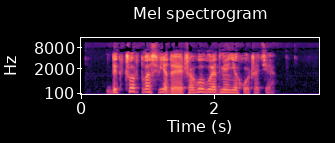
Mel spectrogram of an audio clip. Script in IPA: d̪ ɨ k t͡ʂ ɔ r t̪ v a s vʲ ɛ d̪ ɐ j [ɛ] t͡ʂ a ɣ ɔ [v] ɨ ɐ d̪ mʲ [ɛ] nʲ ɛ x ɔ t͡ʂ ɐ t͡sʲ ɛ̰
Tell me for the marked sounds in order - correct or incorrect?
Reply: correct, correct, incorrect: a

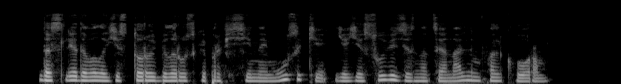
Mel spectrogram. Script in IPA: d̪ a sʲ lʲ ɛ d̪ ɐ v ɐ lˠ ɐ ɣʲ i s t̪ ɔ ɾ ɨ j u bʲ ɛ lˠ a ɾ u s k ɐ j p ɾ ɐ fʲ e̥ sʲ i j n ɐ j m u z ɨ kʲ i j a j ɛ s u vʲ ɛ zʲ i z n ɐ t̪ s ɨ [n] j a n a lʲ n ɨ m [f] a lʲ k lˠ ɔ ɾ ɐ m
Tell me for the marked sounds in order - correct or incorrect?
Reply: incorrect: none, correct

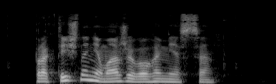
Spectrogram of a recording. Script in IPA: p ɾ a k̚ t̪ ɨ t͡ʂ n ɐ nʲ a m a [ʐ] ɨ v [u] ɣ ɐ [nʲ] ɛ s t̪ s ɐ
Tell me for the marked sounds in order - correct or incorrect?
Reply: correct, incorrect: ɔ, incorrect: mʲ

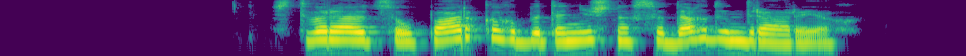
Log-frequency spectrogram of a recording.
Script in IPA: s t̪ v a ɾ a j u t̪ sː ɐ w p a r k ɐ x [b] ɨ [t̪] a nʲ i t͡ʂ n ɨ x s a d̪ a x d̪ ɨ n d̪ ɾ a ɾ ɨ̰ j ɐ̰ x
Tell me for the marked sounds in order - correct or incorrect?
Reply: correct, correct

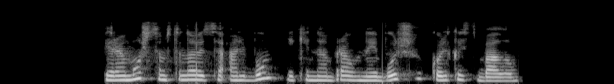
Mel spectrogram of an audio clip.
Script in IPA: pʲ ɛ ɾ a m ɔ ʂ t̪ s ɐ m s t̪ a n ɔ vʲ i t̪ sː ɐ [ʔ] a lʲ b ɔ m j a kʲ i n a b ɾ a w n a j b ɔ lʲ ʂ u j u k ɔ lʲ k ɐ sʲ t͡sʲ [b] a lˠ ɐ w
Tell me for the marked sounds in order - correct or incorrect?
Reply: correct, correct

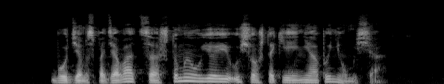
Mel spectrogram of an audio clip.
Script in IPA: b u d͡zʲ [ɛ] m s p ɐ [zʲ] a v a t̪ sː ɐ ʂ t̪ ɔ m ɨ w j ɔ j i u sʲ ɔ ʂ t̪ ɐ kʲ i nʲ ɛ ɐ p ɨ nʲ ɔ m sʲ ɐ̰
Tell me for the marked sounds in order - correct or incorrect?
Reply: correct, incorrect: d͡zʲ

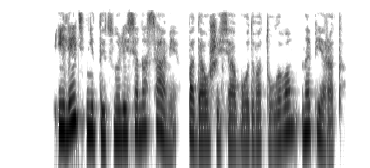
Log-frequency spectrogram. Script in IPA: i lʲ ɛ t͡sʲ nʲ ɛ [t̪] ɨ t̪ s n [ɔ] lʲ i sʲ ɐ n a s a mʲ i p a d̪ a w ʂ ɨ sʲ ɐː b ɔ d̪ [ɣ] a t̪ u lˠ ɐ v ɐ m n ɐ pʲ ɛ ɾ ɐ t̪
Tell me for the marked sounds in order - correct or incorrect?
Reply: correct, incorrect: u, incorrect: v

